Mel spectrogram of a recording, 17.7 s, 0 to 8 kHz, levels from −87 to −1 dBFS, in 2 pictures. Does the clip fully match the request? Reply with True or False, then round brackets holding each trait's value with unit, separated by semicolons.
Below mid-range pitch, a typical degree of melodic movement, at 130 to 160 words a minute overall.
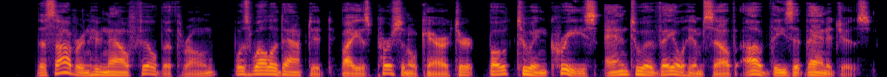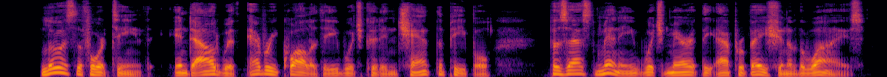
False (100 Hz; 7.1 semitones; 150 wpm)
